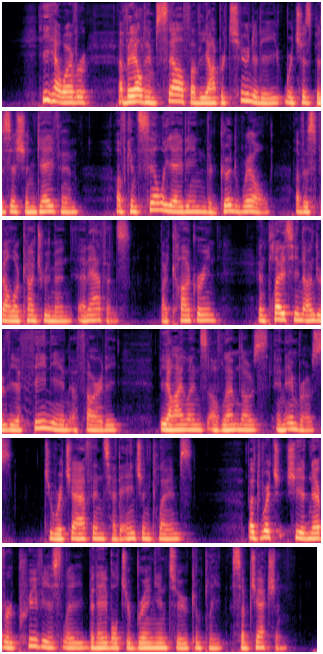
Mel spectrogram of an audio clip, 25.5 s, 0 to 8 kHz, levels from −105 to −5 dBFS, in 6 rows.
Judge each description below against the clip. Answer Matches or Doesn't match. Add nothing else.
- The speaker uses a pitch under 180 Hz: Matches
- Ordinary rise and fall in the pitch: Doesn't match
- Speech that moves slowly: Matches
